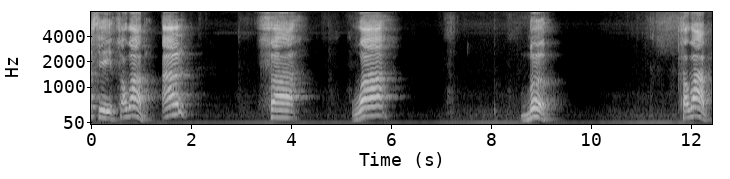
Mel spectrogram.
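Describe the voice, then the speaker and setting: Slowly, step by step, a man teaches the Arabic letters, writing as he talks and saying each sound over and over. His voice is high-pitched and a little mellow.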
